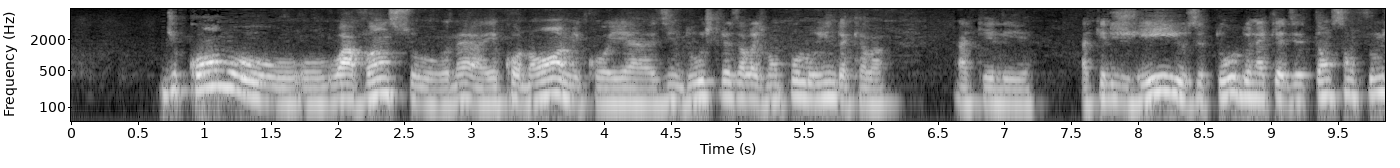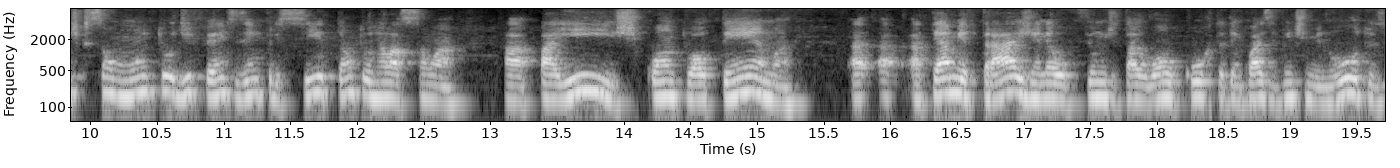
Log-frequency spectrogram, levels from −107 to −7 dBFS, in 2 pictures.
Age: 20-39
